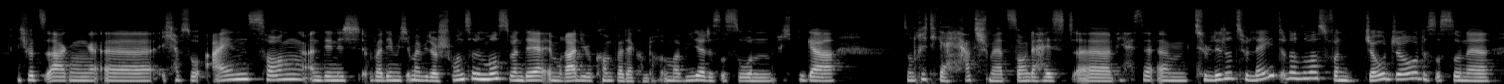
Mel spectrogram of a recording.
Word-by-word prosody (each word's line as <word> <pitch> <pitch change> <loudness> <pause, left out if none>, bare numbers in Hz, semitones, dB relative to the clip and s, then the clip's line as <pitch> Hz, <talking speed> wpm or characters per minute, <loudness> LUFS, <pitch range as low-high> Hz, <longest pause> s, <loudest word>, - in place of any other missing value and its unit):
ich 195 - -9
würd 205 -1 0
sagen, 180 -1 +1
äh, 175 -1 0
ich - - -9
hab 200 - -5
so 185 -1 -5
einen 230 +5 +4
Song, 235 0 0
an 185 -1 0
den 185 0 +1
ich 185 0 -3
bei 185 -1 +1
dem 190 0 +1
ich 185 - -5
immer 205 -2 0
wieder 175 -2 +2
schmunzeln 235 +8 +3
muss, 255 0 +5
wenn 190 -1 +2
der 190 +1 +4
im 180 - -1
Radio 175 +1 +3
kommt, 180 0 -4
weil 165 - 0
der 155 - -1
kommt 150 -1 -11
auch - - -19
immer 175 -1 -3
wieder. 195 +2 +3
Das 170 -2 -6
ist - - -9
so 165 -1 -1
'n 160 0 -3
richtiger 180 -4 +1 0.7
so 185 - -5
'n - - -6
richtiger 235 -6 -3
Herzschmerz-Song. 165 -2 -3
Der 170 - -1
heißt, 170 0 -3
äh 155 -1 +1
wie - - -13
heißt - - -16
der, 195 - -3
ähm? 175 -1 -1
„Too - - -2
Little 225 +7 +3
Too 220 - -3
Late“ 255 - +1
oder 275 -1 +1
so 270 - -1
was 280 0 -1
von 190 -7 -1
„JoJo.“ 240 +6 +2
Das 230 -9 -5
ist 175 - -7
so 190 - +1
'ne, 170 -2 0
185 Hz, 235 wpm, -24 LUFS, 170-215 Hz, 0.7 s, muss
